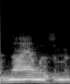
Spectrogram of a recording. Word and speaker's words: nihilism: so philosophically, nihilism or nihilism, as some people pronounce it, mm-hmm.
